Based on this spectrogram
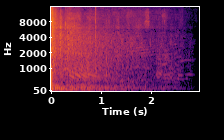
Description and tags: fireworks impact3
Various explosion sounds recorded during a bastille day pyrotechnic show in Britanny. Blasts, sparkles and crowd reactions. Recorded with an h2n in M/S stereo mode.
blasts, bombs, crowd, display-pyrotechnics, explosions, explosives, field-recording, fireworks, pyrotechnics, show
